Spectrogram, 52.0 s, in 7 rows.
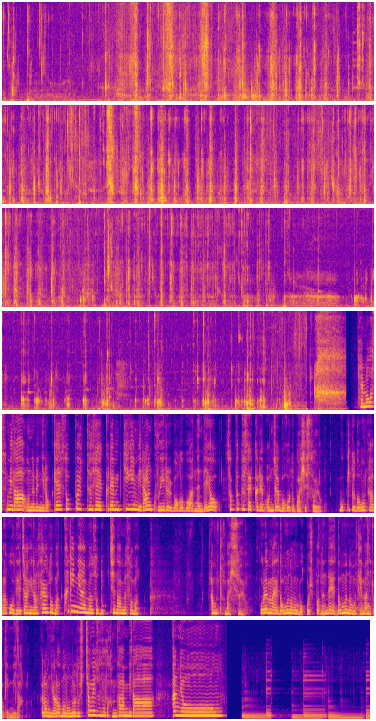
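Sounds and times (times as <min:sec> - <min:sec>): crunching fried crab: 0:00.0 - 0:28.5
wet mouth sounds: 0:00.0 - 0:28.8.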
